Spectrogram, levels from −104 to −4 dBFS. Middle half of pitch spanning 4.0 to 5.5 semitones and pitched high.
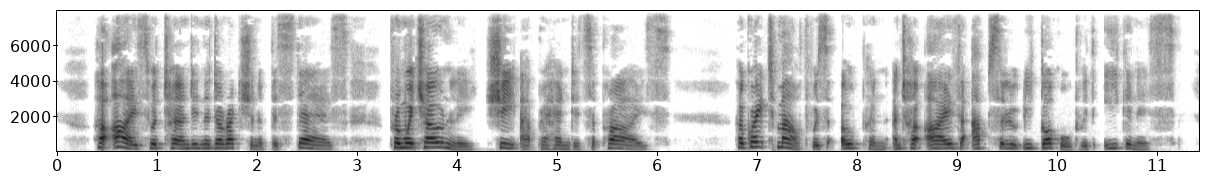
Yes: average, 4.7 semitones; high, 220 Hz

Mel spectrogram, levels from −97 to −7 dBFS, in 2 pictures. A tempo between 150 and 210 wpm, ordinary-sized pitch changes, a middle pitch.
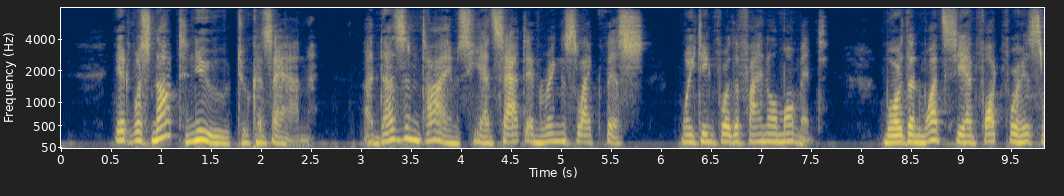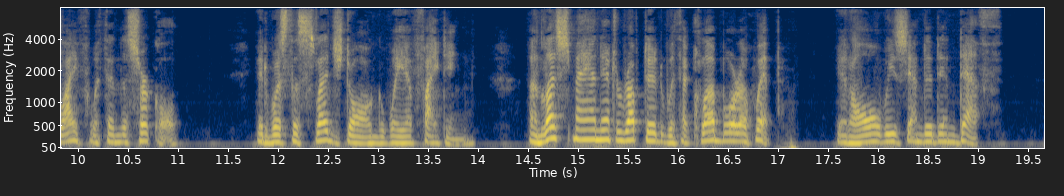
Yes: average, 170 wpm; average, 4.2 semitones; medium, 155 Hz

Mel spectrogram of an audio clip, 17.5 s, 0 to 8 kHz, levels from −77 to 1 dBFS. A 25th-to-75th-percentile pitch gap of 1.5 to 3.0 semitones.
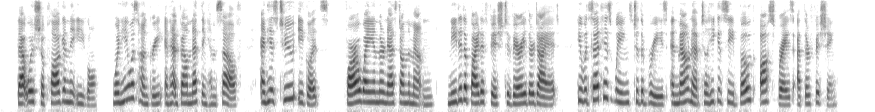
No: average, 3.5 semitones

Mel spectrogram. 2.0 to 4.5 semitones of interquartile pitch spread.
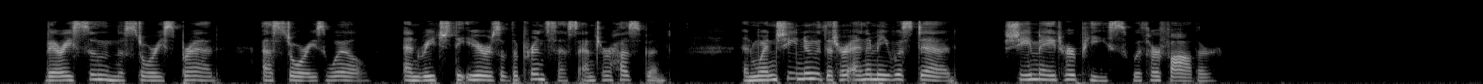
Yes: average, 3.0 semitones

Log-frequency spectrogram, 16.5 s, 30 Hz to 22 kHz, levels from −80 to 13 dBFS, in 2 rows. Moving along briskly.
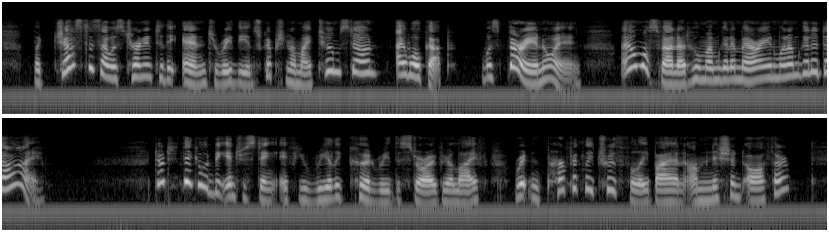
Yes: fast, 225 wpm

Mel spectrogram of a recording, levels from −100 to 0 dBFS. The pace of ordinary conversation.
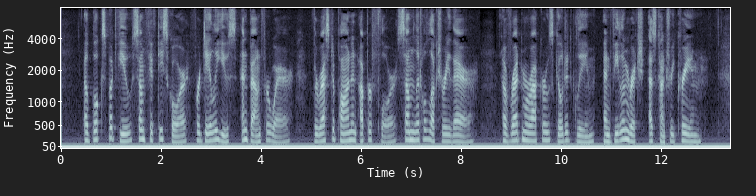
Yes: average, 155 wpm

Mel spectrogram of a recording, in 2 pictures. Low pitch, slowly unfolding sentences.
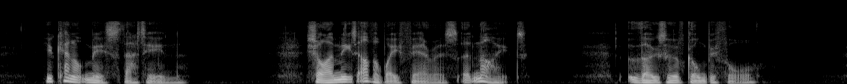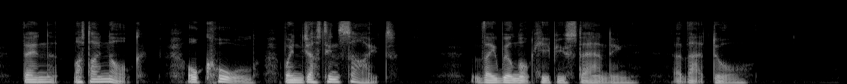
Yes: very low, 90 Hz; slow, 125 wpm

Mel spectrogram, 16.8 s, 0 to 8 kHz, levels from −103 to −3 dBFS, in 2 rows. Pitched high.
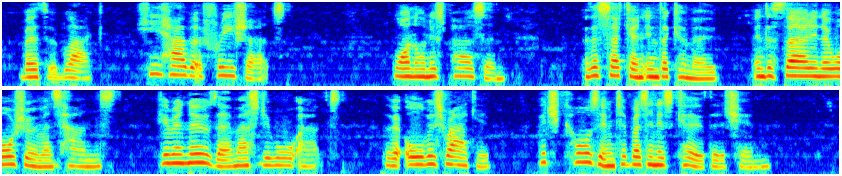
Yes: high, 235 Hz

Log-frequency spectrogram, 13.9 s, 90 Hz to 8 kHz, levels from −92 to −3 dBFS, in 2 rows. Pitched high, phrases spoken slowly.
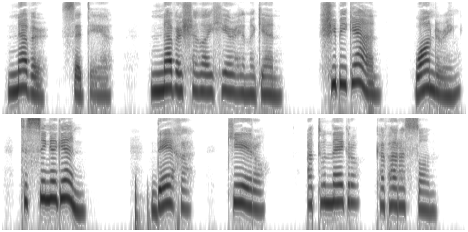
Yes: high, 230 Hz; slow, 90 wpm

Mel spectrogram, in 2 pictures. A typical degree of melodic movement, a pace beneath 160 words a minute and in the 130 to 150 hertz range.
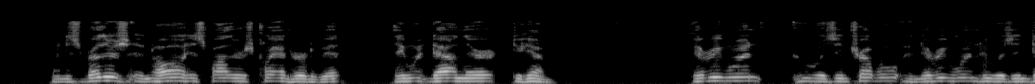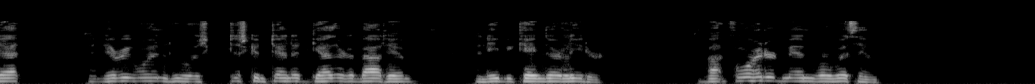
No: narrow, 2.0 semitones; average, 150 wpm; medium, 140 Hz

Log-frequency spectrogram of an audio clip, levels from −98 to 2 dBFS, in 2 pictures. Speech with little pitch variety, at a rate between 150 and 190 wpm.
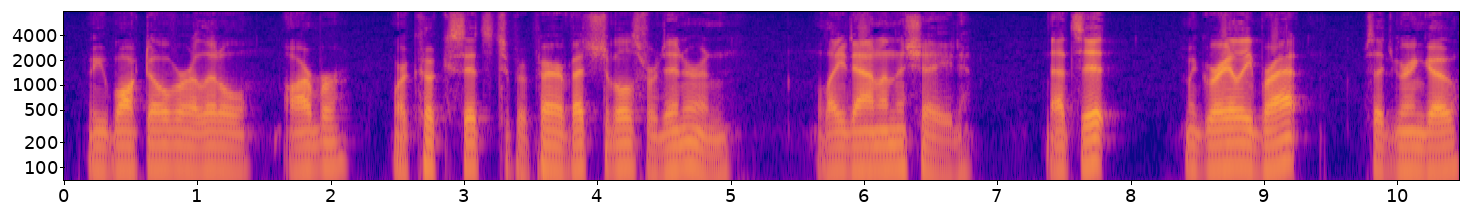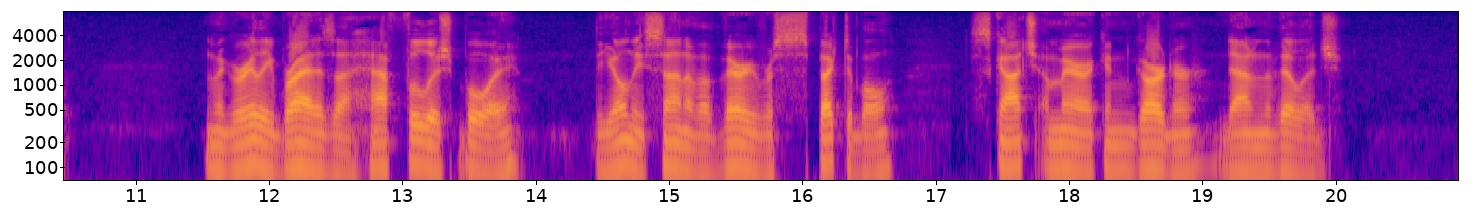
No: narrow, 2.1 semitones; average, 140 wpm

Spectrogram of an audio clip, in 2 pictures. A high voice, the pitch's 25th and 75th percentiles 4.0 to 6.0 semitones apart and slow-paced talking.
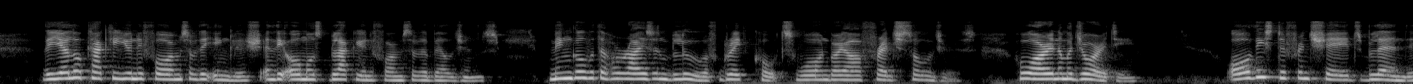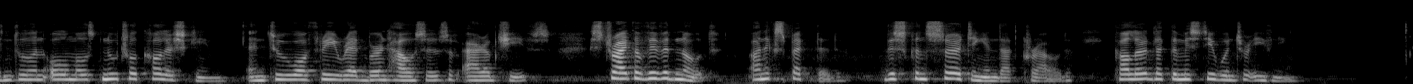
No: high, 225 Hz; average, 4.6 semitones; average, 145 wpm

